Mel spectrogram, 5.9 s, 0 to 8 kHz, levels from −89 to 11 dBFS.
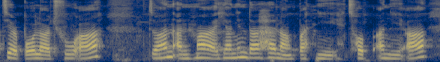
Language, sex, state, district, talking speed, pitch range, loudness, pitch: Mizo, female, Mizoram, Aizawl, 155 wpm, 180-215 Hz, -14 LUFS, 190 Hz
